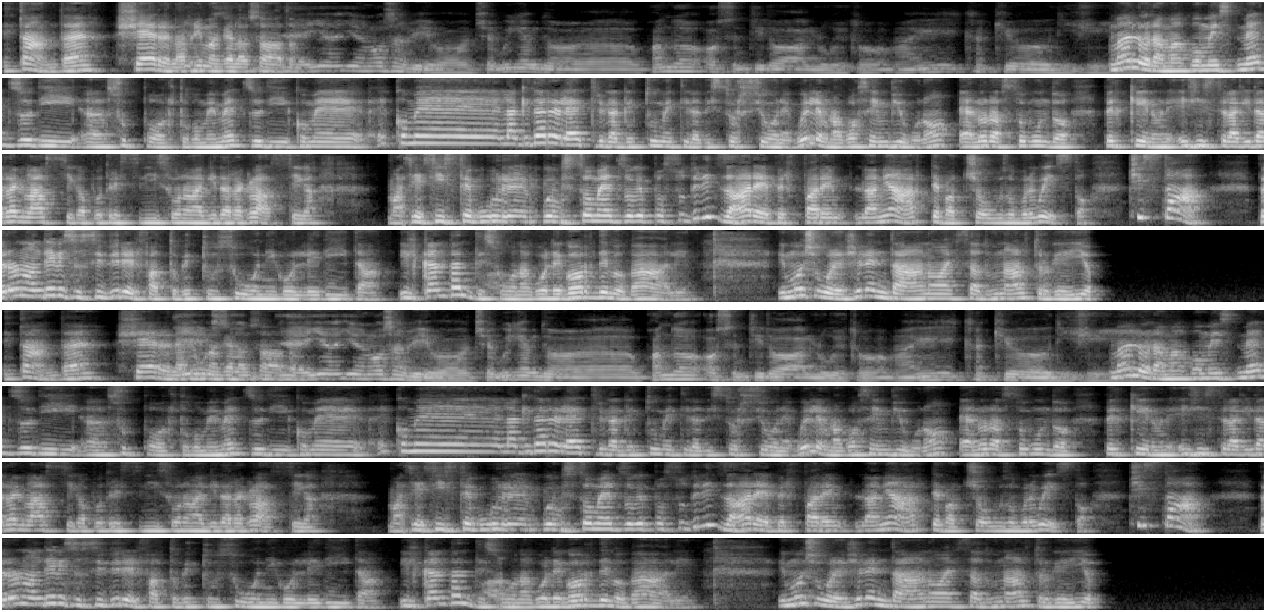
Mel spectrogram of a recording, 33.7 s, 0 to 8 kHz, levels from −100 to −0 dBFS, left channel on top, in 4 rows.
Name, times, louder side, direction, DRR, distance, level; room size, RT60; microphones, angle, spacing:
voice 1, 0.0-2.0 7.4-19.0 19.4-32.5, left 5 dB, 80° left, 0.5 m, -23 dB
voice 2, 1.1-7.6 28.4-28.8, right 5 dB, 70° right, 0.5 m, -35 dB
4.2 x 3.0 x 2.6 m
head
